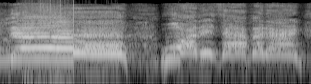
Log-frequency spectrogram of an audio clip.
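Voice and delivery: shrieked, high disbelieving "No! What is happening?"; horrified shout. Acted. Comic watching the video, yelling in shocked horror. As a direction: yell it in shocked disbelief, slowing down. Shocked outburst in acted reaction.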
